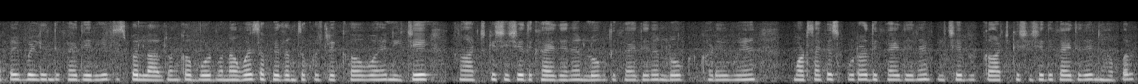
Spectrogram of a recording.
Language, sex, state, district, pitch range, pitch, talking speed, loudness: Hindi, female, Chhattisgarh, Sarguja, 210-225 Hz, 215 Hz, 300 wpm, -17 LUFS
